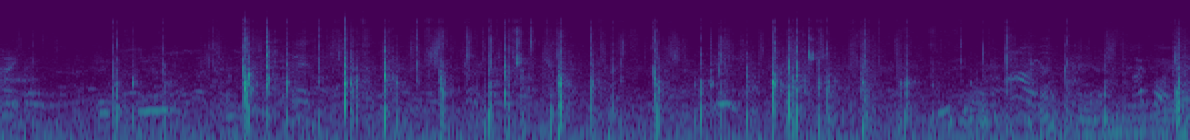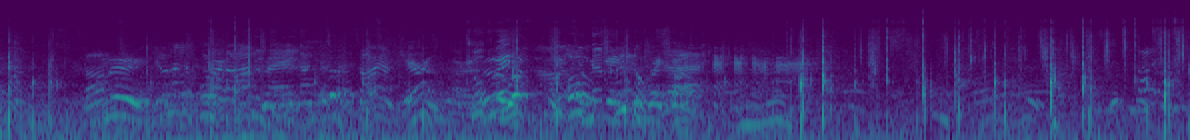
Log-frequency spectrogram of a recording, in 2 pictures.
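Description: Paddles smack a ball against a wall with sharp, echoing pops.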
